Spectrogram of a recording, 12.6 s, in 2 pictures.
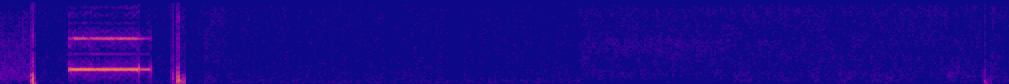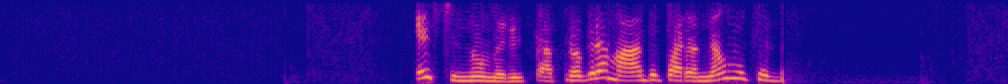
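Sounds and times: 
telephone beep after an automated operator recording: 0.4 - 1.0
faint hiss: 1.2 - 9.4, 11.3 - 12.6
speech: 9.0 - 11.3.

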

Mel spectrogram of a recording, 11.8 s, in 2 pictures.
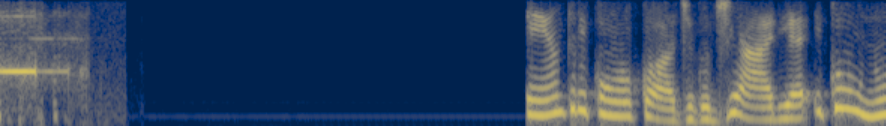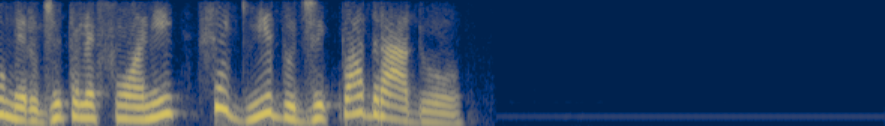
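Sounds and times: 
answering machine beep tone: 0.0 - 0.6
speech: 3.5 - 9.0.

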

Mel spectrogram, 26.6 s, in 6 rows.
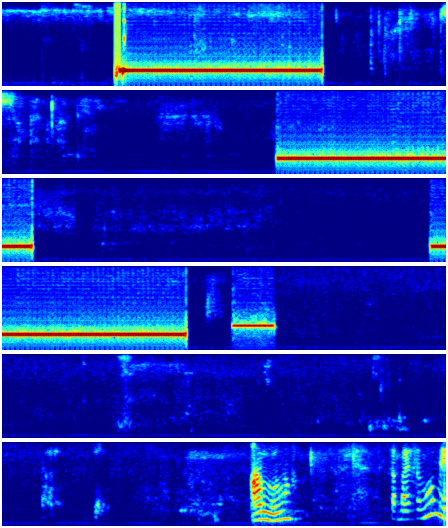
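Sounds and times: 
telephone line tone during a call transfer: 1.2 - 3.2, 7.2 - 9.2, 13.2 - 16.1
speech: 24.8 - 25.2, 26.2 - 26.6.

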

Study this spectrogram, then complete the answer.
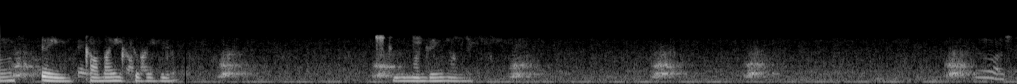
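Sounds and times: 
dog barking: 0.1 - 0.4, 2.2 - 2.6, 5.1 - 5.5, 6.5 - 7.9, 9.4 - 9.8
speech: 0.4 - 1.9, 3.9 - 4.9.

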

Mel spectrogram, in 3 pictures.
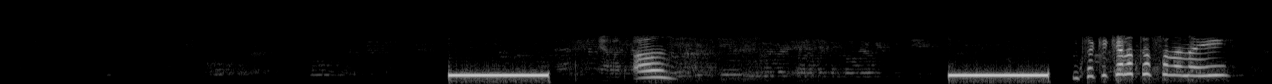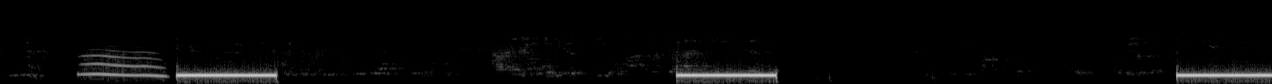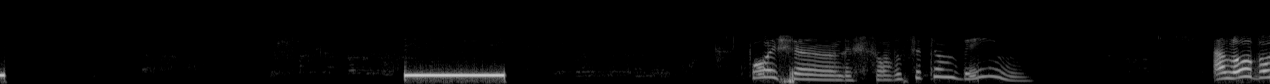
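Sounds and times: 
telephone ringback tone from an unanswered call: 4.5 - 5.5, 9.5 - 10.5, 14.5 - 15.5, 19.5 - 20.5, 24.5 - 25.5, 29.5 - 30.5
speech: 6.4 - 6.9, 11.0 - 12.4, 33.2 - 35.9, 37.6 - 38.1.

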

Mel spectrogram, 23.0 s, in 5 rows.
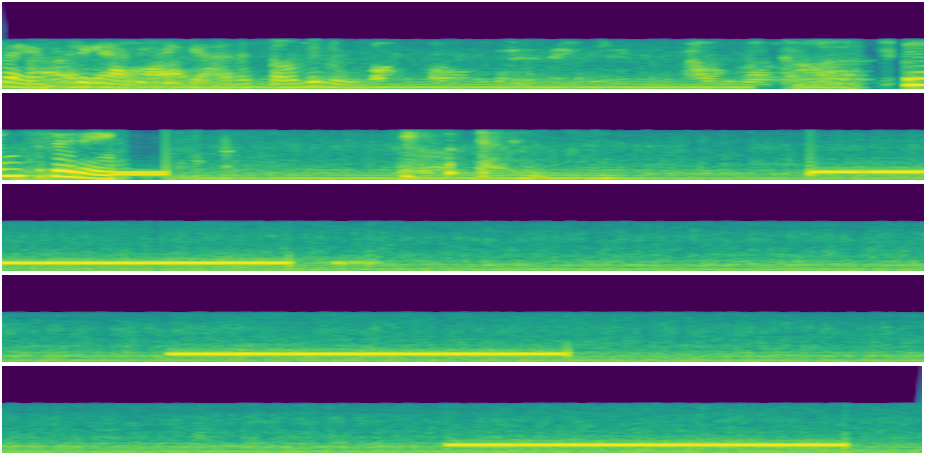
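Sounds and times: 
speech: 0.0 - 2.7, 3.4 - 5.4, 6.6 - 7.4
telephone tone while a call is transferred: 5.1 - 5.4, 8.7 - 10.7, 14.7 - 16.7, 20.7 - 22.7.

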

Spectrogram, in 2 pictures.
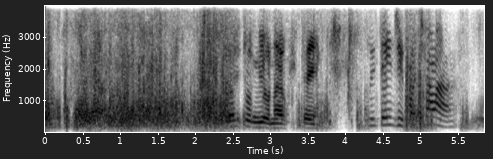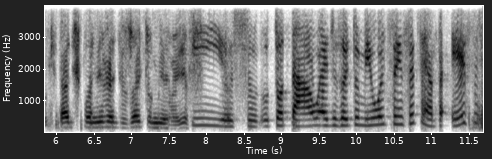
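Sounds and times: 
wind blowing into a phone microphone during a call: 0.0 - 8.1, 11.2 - 11.6
speech: 2.7 - 11.6.

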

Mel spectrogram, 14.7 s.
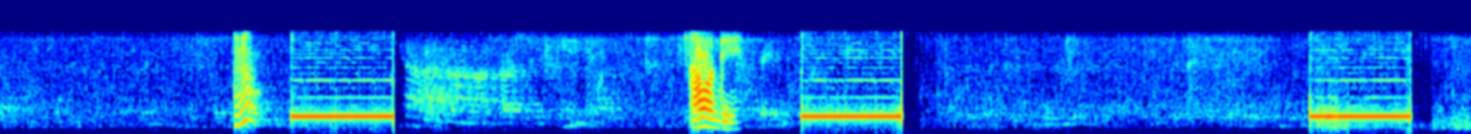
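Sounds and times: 
faint low murmur: 0.0 - 14.7
speech: 2.3 - 2.6, 7.0 - 7.5
telephone busy signal: 2.9 - 4.0, 8.0 - 9.0, 13.1 - 14.1.

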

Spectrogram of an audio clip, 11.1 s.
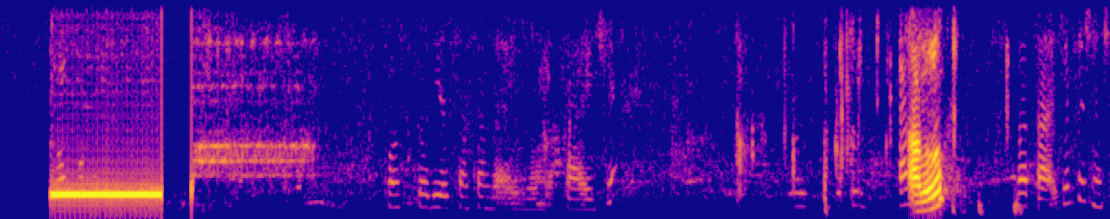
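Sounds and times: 
telephone line tone: 0.5 - 3.2
speech: 4.2 - 6.4, 7.9 - 9.6, 10.2 - 11.0.

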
